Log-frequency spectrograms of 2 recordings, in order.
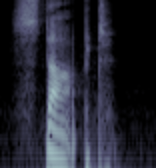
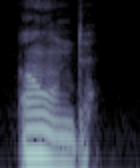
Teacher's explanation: Stop ends in a voiceless consonant. Own ends in a voiced consonant. And so you get one or the other based on the environment. · Again, phonologically motivated, stop ends in a voiceless consonant, own ends in a voiced consonant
